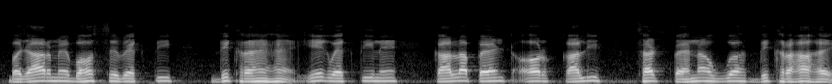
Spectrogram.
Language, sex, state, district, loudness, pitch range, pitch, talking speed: Hindi, male, Chhattisgarh, Bilaspur, -17 LUFS, 135-155 Hz, 145 Hz, 150 wpm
